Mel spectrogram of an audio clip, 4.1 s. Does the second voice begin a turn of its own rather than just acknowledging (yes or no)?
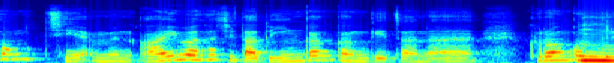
no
